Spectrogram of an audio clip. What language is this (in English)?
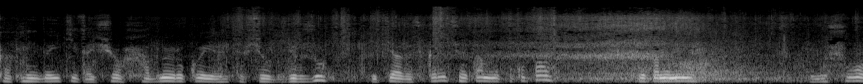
Russian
